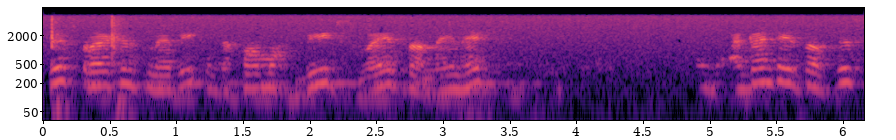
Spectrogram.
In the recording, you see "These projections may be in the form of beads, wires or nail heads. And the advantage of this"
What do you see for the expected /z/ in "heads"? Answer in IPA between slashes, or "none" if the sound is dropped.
none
